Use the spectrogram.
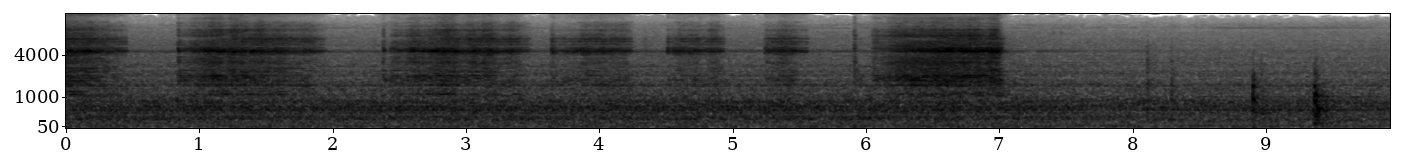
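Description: A wood lathe turns a small spindle finial, the cutting tool rasping loudly against the spinning wood in long sustained passes with brief pauses, then a couple of light knocks.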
